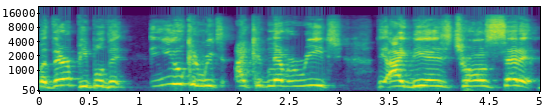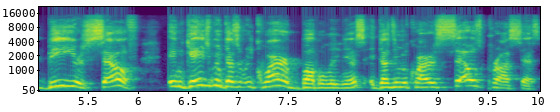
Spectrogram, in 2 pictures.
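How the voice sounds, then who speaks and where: Loud and animated, a man speaks at a moderate pace with an extremely high pitch and lively intonation. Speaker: webinar host. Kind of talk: webinar talk. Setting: online webinar.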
